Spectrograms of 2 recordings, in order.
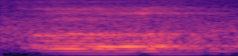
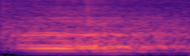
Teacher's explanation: the sound a is raised to a non low vowel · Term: raising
